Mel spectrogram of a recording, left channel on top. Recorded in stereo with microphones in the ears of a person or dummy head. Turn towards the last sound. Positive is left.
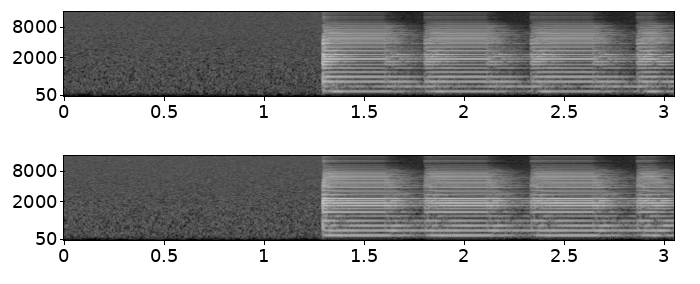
turn(degrees=0)  # may be behind; listen again after turning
